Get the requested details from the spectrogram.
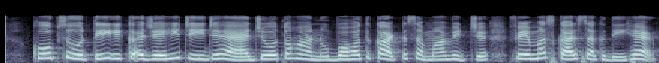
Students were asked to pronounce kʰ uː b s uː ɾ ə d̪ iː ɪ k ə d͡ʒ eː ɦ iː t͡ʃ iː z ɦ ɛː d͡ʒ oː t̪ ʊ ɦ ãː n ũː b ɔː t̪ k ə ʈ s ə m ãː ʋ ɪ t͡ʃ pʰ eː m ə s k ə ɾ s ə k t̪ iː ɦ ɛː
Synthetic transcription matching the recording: kʰ uː b s uː ɾ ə t̪ iː ɪ k ə d͡ʒ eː ɦ iː t͡ʃ iː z ɦ ɛː d͡ʒ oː t̪ ʊ ɦ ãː n ũː b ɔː t̪ k ə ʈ s ə m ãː ʋ ɪ t͡ʃ pʰ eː m ə s k ə ɾ s ə k d̪ iː ɦ ɛː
